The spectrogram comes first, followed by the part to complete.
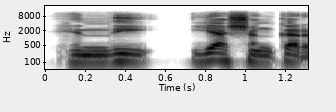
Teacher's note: अनुस्वार, इसमें हवा केवल नाक से बाहर आती है। ये साधारण अंगबिंदी होती है, जैसे हिंदी या शंकर में।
